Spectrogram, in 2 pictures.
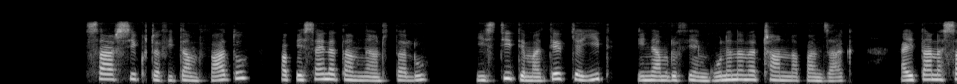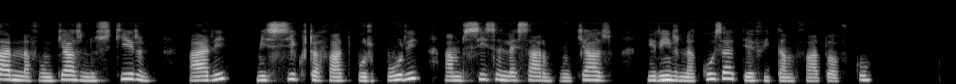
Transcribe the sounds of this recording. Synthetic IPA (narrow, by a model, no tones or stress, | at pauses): saɾisiku̥ʈ͡ʂəv̥it̪amiv̥at̪u | fapesajnət̪aminiaɳɖ͡ʐu̥t̪alu | izi̥t̪id̪emat̪eɾikʲəit̪i̥ | inaminrefieŋɡunananəʈ͡ʂanunəpand͡zakə̥ | ait̪anəsaɾinəvuŋkʲazunusi̥kʲiɾini̥ | aɾi | misi̥siku̥ʈ͡ʂəv̥at̪ub̥uɾib̥uɾiaminisisinilajsaɾimbuŋkʲazu̥ | niɾiɳɖ͡ʐinəkusəd̪̥eəvit̪aminv̥at̪wavu̥ku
